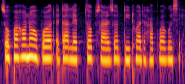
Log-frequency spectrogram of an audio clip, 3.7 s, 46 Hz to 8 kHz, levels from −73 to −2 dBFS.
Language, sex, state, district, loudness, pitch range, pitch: Assamese, female, Assam, Sonitpur, -14 LUFS, 210-225 Hz, 220 Hz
